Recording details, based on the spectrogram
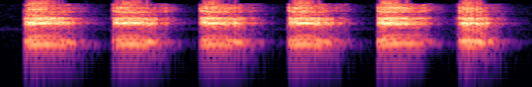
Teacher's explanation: لو هعد ست حركات زي كلمه الضالين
